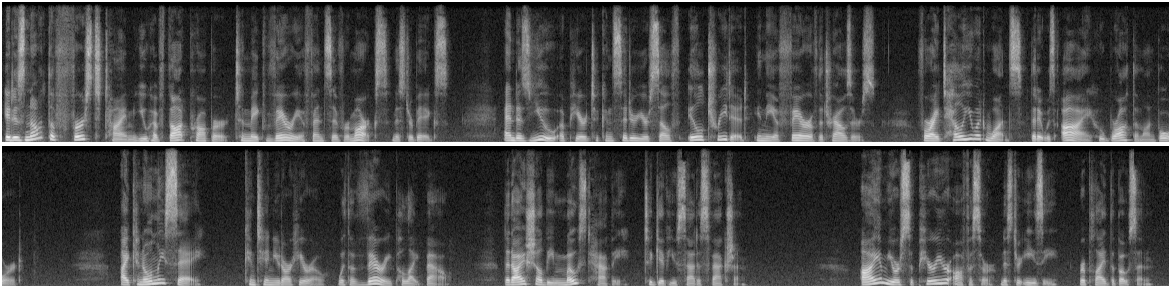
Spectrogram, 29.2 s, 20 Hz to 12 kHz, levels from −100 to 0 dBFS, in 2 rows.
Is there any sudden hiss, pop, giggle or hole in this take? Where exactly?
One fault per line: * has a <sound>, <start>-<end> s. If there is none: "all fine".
all fine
